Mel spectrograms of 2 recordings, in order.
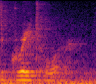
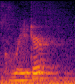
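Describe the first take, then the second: First: The ending is a clear, full 'or' sound. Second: The ending is a weak, reduced 'er' sound. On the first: "pronounce it as greater" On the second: "instead of pronouncing this symbol as"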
